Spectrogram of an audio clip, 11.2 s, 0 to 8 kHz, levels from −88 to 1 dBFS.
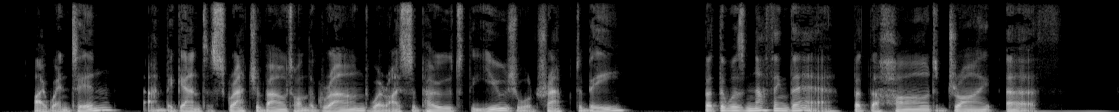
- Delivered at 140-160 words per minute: Yes, average, 155 wpm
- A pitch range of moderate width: No, wide, 7.8 semitones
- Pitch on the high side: No, very low, 90 Hz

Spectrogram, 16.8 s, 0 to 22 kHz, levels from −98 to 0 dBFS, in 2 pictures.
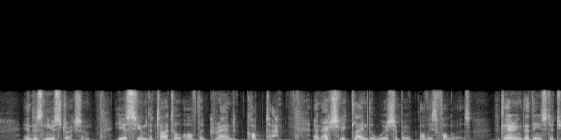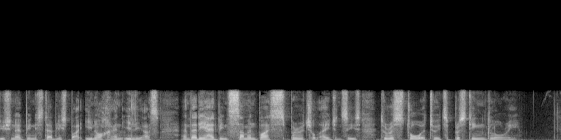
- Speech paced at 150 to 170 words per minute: Yes, average, 165 wpm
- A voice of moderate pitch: No, low, 115 Hz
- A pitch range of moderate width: No, wide, 5.7 semitones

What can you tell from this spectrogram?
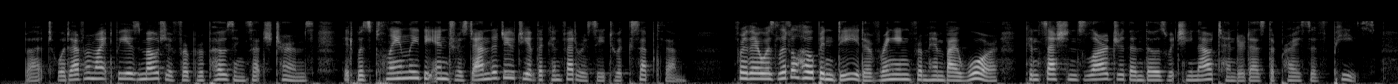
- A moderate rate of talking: No, fast, 210 wpm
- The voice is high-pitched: Yes, high, 220 Hz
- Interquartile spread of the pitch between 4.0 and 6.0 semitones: Yes, average, 4.4 semitones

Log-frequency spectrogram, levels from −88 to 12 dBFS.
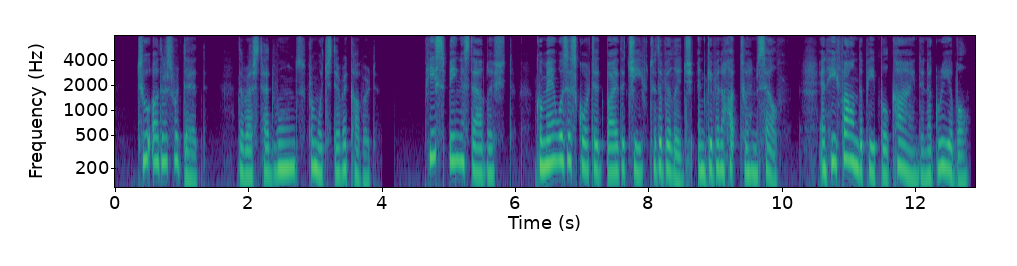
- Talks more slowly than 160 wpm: No, average, 175 wpm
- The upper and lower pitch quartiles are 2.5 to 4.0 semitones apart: Yes, average, 3.4 semitones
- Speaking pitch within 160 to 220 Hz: Yes, high, 190 Hz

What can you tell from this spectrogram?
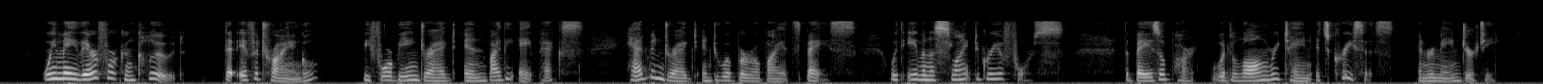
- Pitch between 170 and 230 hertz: Yes, high, 190 Hz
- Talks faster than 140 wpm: Yes, average, 165 wpm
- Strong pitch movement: Yes, wide, 6.5 semitones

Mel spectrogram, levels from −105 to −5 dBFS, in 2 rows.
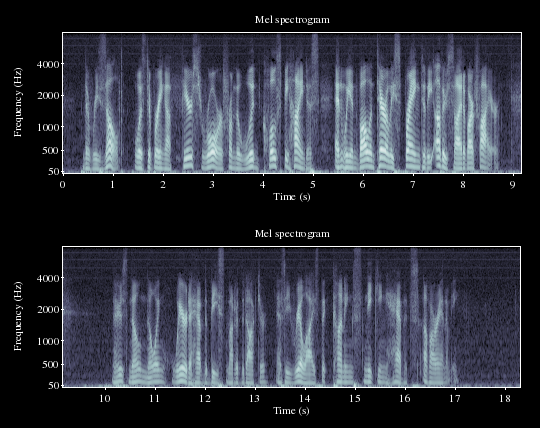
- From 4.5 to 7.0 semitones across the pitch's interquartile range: No, average, 4.0 semitones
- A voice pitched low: Yes, low, 115 Hz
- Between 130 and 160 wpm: Yes, average, 150 wpm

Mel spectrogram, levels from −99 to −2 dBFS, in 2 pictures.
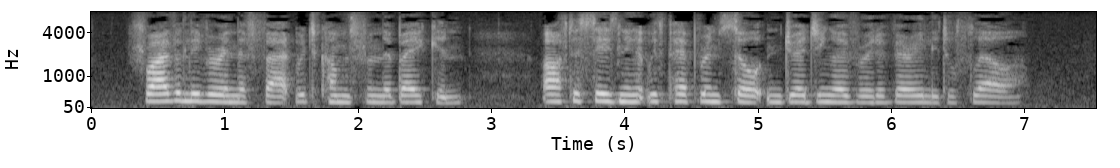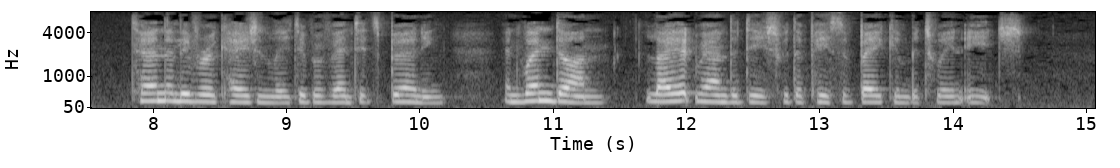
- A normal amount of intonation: No, narrow, 1.9 semitones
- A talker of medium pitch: No, high, 205 Hz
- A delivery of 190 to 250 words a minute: Yes, average, 195 wpm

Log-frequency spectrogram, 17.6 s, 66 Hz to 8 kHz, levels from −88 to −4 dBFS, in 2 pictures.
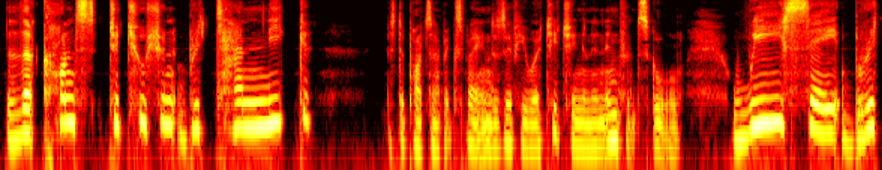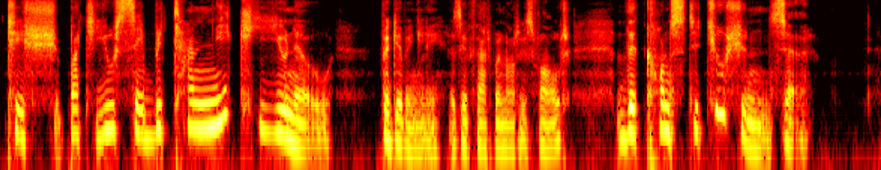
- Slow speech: Yes, slow, 120 wpm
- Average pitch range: No, wide, 8.3 semitones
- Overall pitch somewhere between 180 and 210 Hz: Yes, high, 190 Hz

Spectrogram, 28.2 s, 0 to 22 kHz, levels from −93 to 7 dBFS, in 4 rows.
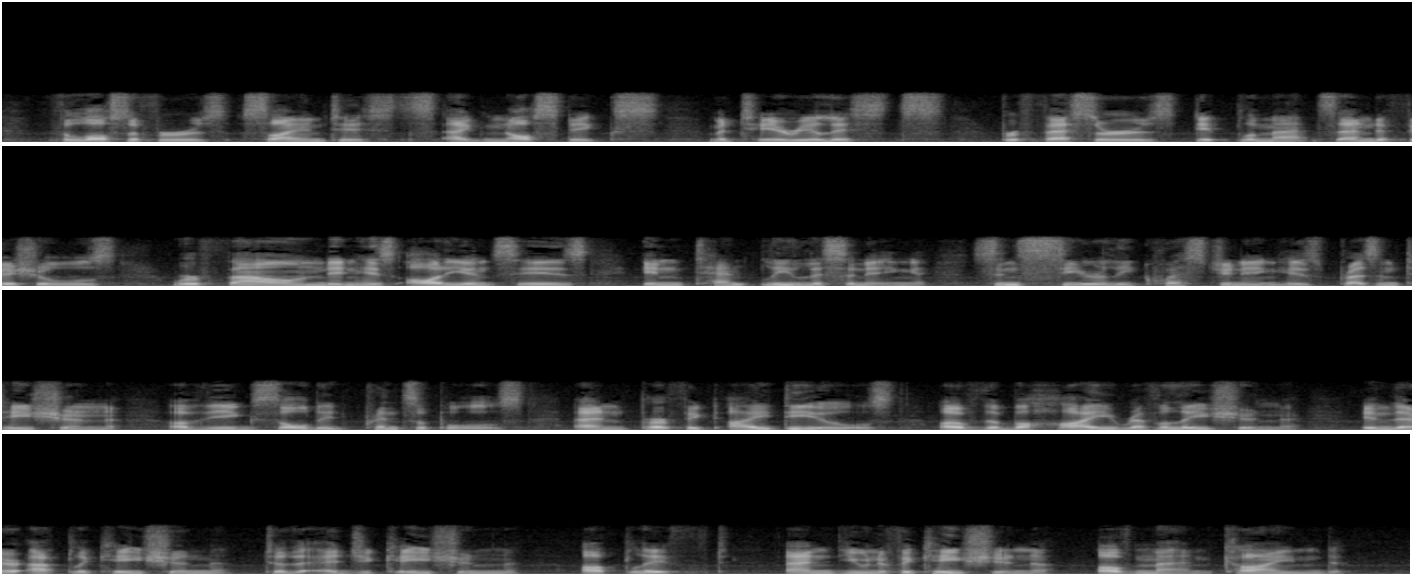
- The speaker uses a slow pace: Yes, slow, 90 wpm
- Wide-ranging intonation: No, average, 3.3 semitones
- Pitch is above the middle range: No, low, 110 Hz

